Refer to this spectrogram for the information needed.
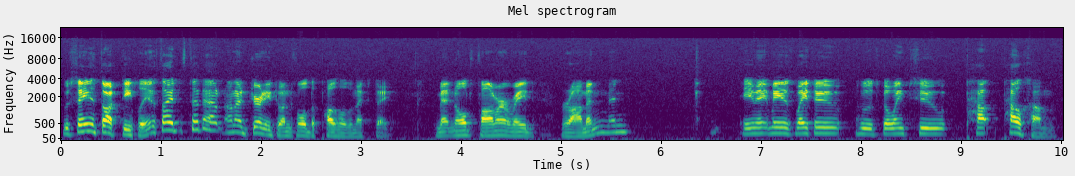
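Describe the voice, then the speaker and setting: A man's voice: on the high side, big pitch swings, poor audio. A man reading a bedtime story aloud in a dramatic storytelling style, stumbling now and then over the text. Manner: halting, stumbles and corrects himself while reading. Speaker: storyteller, reader.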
